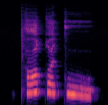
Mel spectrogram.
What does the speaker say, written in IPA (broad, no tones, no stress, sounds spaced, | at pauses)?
pʰ ɒ qʷ i k u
